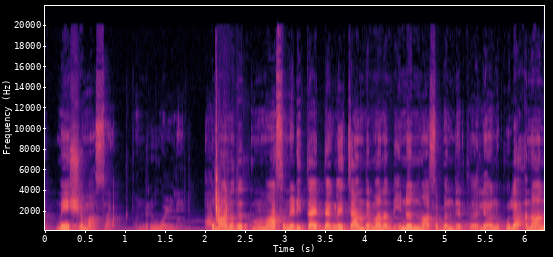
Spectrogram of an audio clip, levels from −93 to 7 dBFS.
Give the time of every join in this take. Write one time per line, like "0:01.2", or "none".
0:02.1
